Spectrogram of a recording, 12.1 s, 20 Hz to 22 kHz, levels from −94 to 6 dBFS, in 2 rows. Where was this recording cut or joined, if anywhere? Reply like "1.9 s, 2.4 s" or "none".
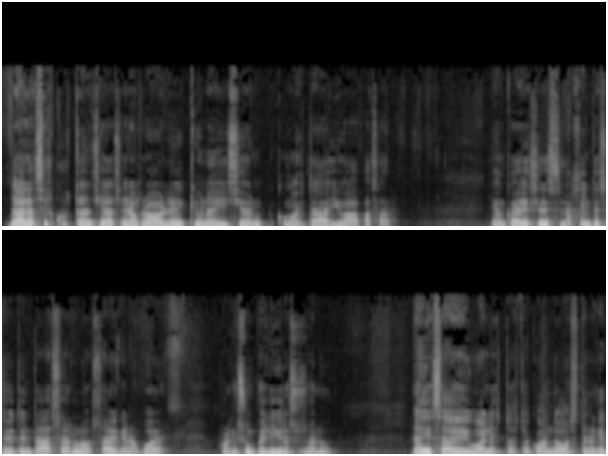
1.4 s, 4.8 s

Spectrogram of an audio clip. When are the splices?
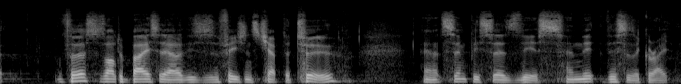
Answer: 1.2 s

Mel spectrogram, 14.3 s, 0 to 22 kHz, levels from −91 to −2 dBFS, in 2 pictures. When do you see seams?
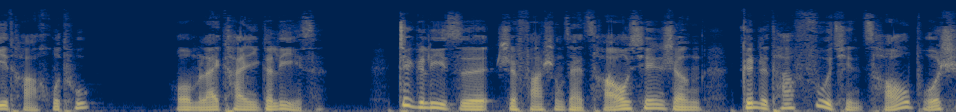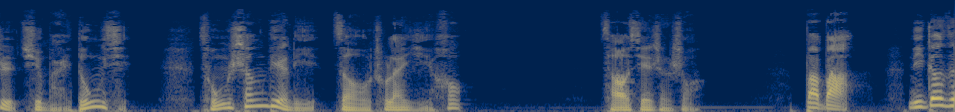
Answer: none

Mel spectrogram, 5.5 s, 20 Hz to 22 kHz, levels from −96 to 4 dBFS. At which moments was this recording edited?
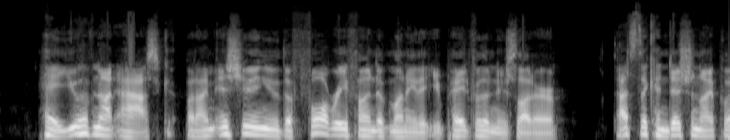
none

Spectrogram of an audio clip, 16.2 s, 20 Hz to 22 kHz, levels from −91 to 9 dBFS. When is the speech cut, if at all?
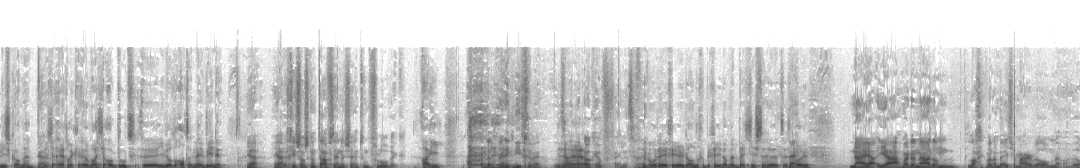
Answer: none

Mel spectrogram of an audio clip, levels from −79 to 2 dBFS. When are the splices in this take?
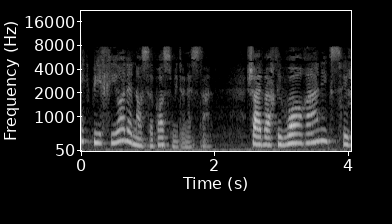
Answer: none

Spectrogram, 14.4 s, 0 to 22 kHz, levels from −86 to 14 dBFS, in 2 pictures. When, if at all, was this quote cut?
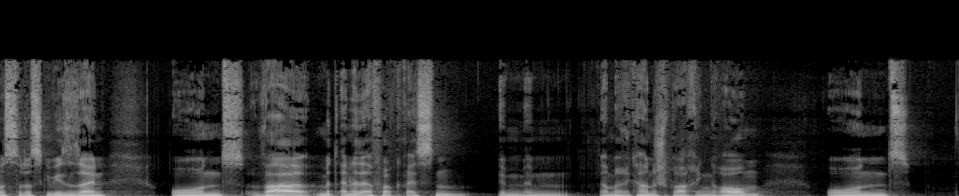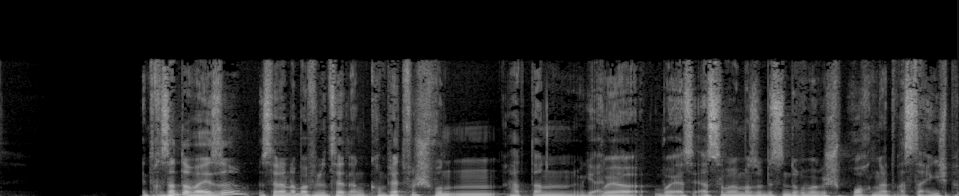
4.5 s, 11.7 s

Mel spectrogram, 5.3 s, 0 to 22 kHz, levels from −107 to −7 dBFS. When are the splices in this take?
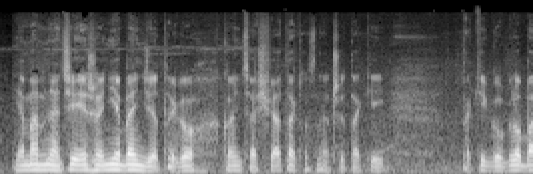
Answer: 3.0 s

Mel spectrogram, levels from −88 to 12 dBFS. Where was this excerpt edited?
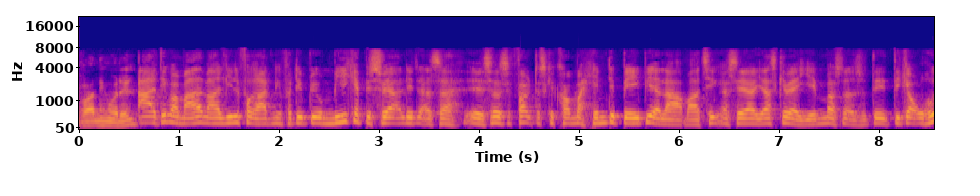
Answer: none

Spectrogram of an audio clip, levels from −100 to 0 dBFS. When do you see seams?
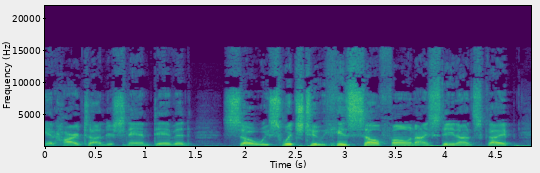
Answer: none

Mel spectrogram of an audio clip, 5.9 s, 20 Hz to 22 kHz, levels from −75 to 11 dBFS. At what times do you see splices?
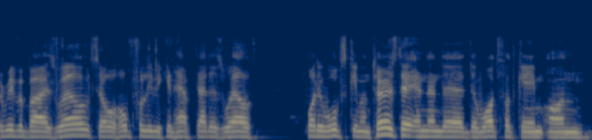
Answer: none

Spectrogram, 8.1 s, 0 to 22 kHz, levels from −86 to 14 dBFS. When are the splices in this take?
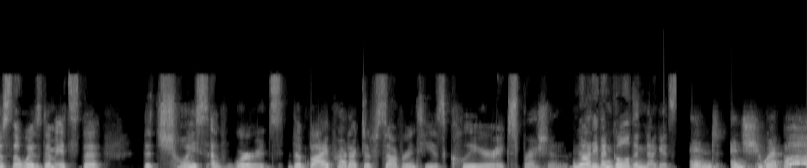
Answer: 5.7 s, 6.8 s

